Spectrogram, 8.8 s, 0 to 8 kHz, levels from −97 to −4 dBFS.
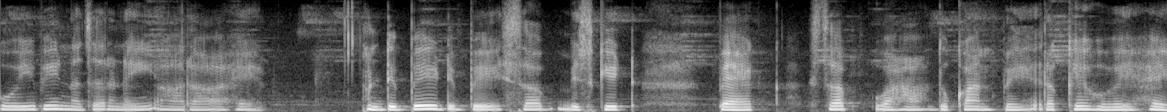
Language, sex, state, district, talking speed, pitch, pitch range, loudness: Hindi, female, Odisha, Khordha, 130 wpm, 210 Hz, 200-225 Hz, -18 LUFS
